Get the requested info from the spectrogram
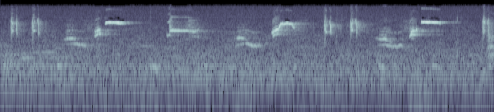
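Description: A common nightingale sings rich, varied phrases of clear whistles, sharp chirps and buzzy notes, each burst about a second long with short pauses between, over a faint outdoor hush.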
